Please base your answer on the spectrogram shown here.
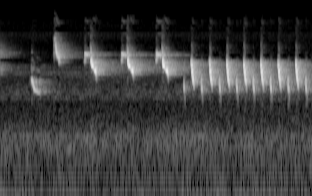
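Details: Nightingale song used for teaching young birds. A clear, varied phrase of separate whistled notes gives way to a fast, even run of about a dozen sharp repeated chirps. The setting is quiet, with no other sounds.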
